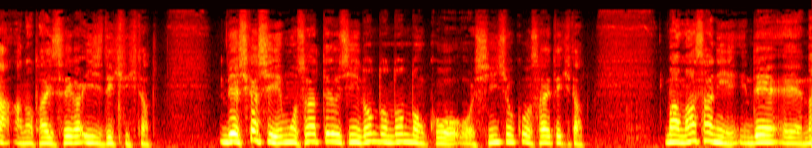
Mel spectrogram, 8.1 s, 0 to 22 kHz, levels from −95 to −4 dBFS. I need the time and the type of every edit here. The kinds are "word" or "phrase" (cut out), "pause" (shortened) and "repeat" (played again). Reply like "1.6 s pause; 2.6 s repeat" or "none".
none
